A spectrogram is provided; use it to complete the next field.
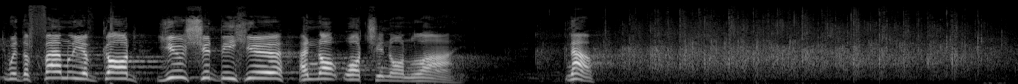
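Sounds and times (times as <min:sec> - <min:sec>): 
speech: 0:00.0 - 0:04.6, 0:05.6 - 0:06.1
audience applause: 0:05.4 - 0:10.1.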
